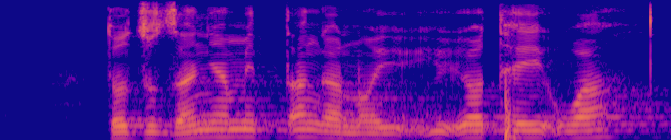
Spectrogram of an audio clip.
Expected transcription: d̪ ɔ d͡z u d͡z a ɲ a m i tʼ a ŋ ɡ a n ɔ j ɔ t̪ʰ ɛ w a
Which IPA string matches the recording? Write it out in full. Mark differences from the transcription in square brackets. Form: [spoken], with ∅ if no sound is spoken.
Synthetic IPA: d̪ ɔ d͡z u d͡z a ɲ a m i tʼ a ŋ ɡ a n ɔ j ɔ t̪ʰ ɛ w a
